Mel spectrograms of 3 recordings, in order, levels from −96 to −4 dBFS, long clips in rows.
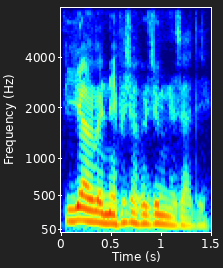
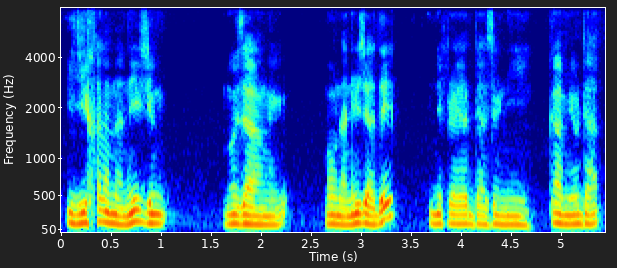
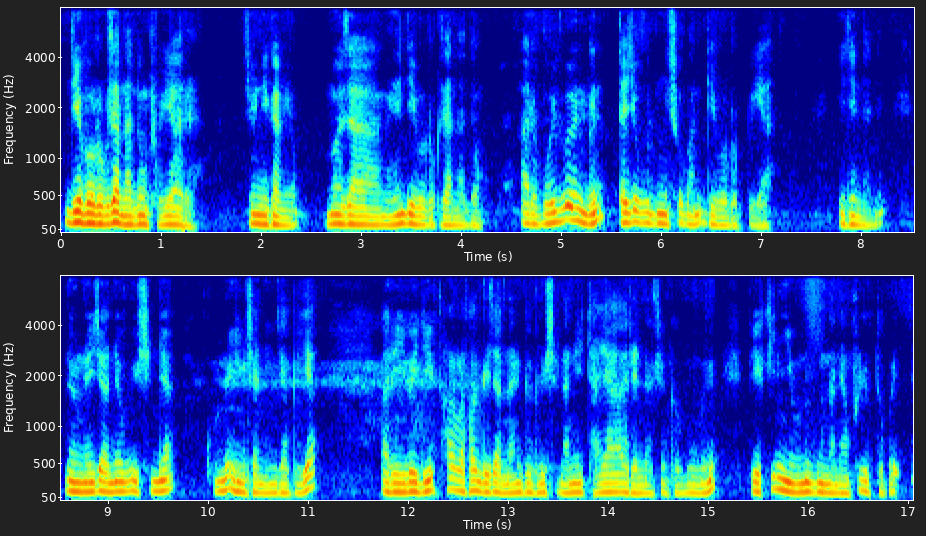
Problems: none marked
